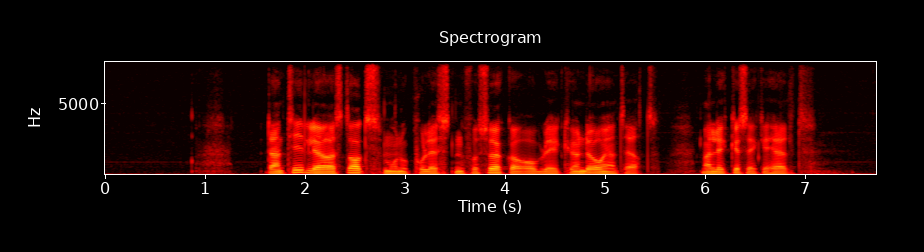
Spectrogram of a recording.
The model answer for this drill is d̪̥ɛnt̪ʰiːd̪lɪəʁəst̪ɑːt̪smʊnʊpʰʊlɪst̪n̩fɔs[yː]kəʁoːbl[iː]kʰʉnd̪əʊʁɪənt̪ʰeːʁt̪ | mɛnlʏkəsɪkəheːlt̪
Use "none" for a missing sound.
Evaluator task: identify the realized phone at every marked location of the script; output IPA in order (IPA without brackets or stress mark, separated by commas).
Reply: øː, iː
